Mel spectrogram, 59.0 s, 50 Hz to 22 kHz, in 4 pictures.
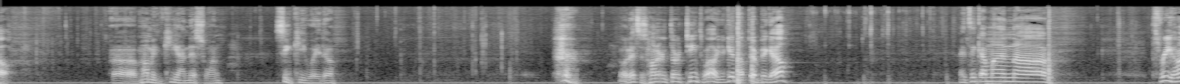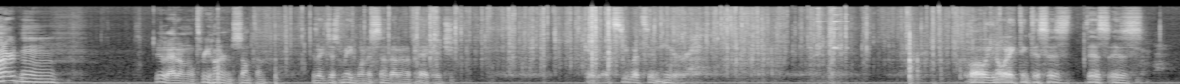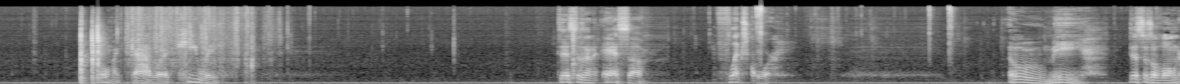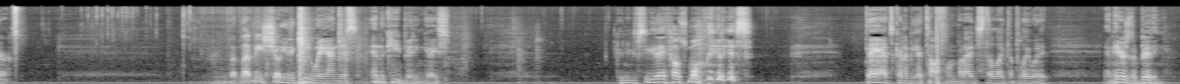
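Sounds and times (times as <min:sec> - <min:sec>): steady low hum: 0:00.0 - 0:59.0
plastic wrapping crinkling: 0:04.2 - 0:06.6, 0:17.2 - 0:27.7, 0:30.7 - 0:33.5.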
